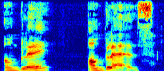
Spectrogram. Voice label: "anglais", French; anglais (m), anglaise (f); English

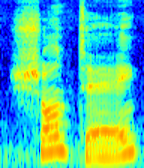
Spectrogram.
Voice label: "chanter", French

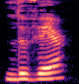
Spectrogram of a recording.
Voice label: "le verre", French; drinking glass; To the Restaurant

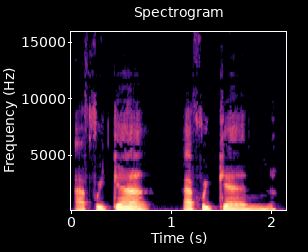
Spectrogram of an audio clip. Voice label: "africain", French

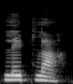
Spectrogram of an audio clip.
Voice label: "les plats", French

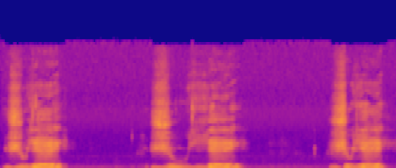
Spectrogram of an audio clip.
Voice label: "juillet", French

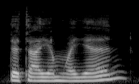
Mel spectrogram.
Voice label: "de taille moyenne", French; average height

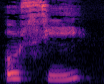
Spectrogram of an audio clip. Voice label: "aussi", French

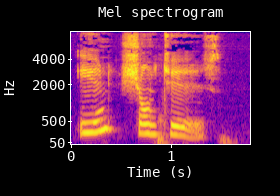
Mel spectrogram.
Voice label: "une chanteuse", French

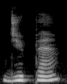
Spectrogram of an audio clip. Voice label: "du pain", French; bread; The Menu

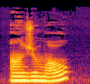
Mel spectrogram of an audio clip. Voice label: "un jumeau", French

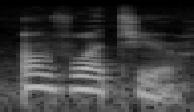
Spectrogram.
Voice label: "en voiture", French

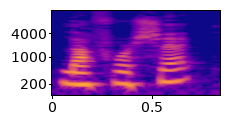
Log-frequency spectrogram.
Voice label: "la fourchette", French

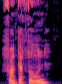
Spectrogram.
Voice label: "francophone", French; Canada

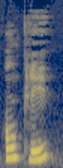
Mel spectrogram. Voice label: "en plus", French

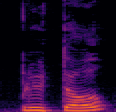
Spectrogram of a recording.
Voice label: "plutot", French

